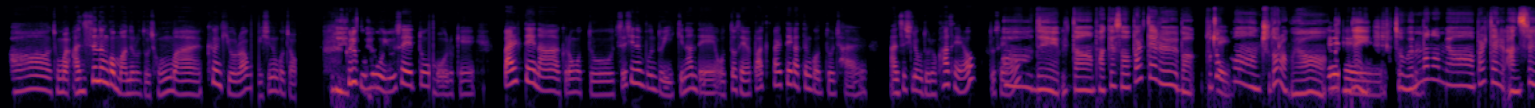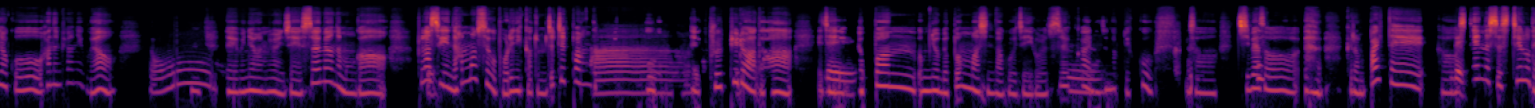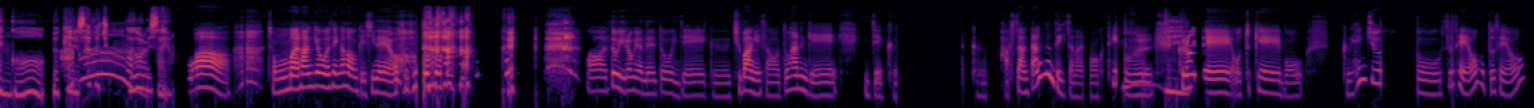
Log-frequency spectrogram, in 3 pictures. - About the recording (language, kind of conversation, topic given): Korean, podcast, 일상에서 실천하는 친환경 습관이 무엇인가요?
- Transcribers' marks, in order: other background noise; laugh; tapping; laugh; laughing while speaking: "예"; laugh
